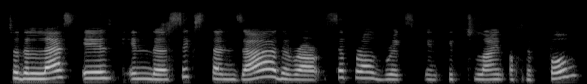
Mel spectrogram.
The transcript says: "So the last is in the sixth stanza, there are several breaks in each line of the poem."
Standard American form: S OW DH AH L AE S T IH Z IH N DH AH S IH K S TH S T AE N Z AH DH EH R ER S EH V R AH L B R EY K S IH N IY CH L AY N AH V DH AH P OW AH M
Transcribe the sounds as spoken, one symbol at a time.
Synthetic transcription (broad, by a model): S OW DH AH L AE S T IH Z IH N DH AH S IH K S S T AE N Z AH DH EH R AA S EH V R AH L B R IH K S IH N IY CH L AY N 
